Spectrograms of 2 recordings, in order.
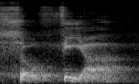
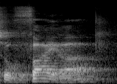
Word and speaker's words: Sophia: But of course, Sophia, which has the word fia in it, fear, whereas Sophia rhymes with desire.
